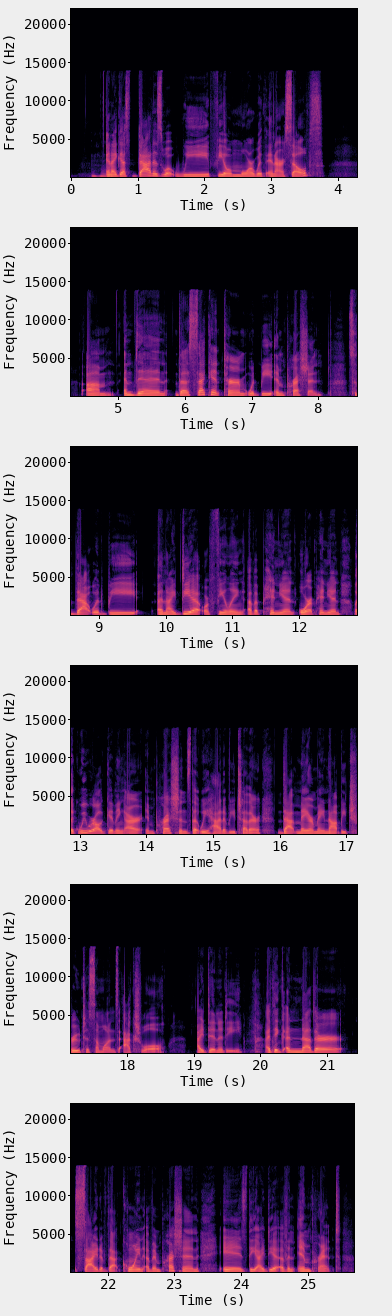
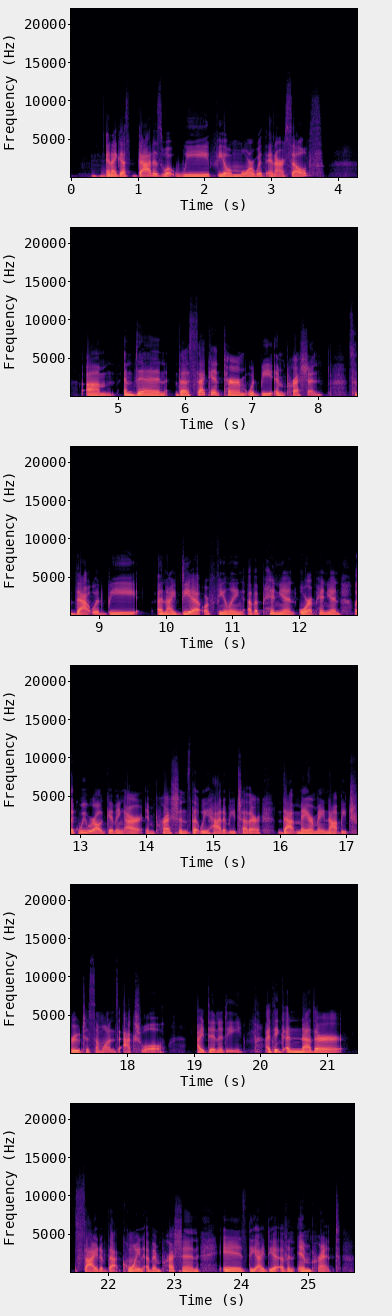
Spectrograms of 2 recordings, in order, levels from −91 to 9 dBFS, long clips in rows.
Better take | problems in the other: first | muffled; slightly; fading above 2.5 kHz

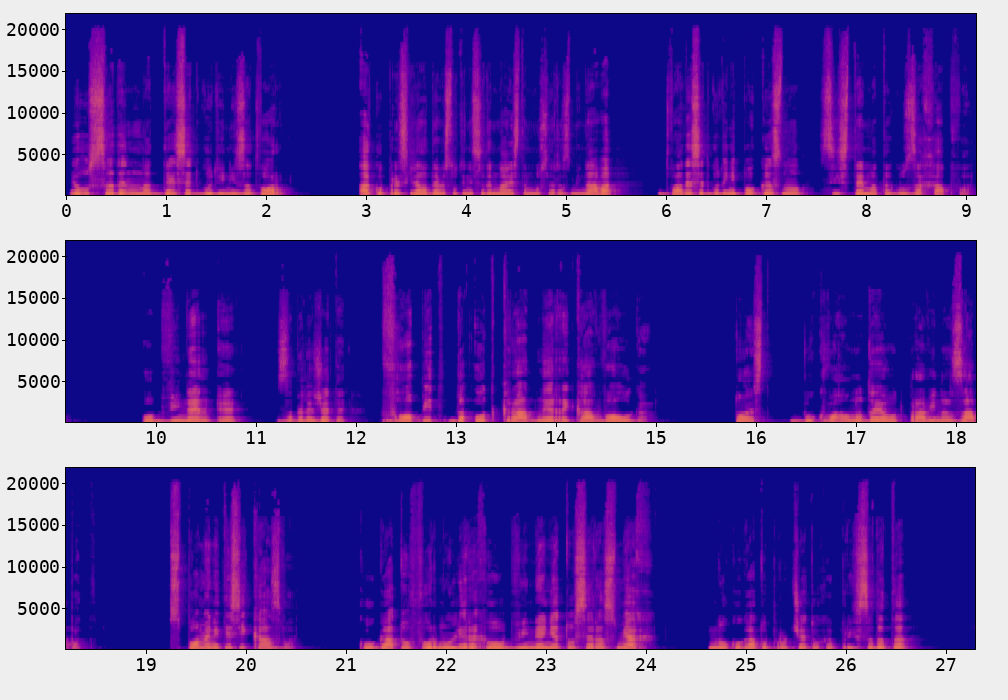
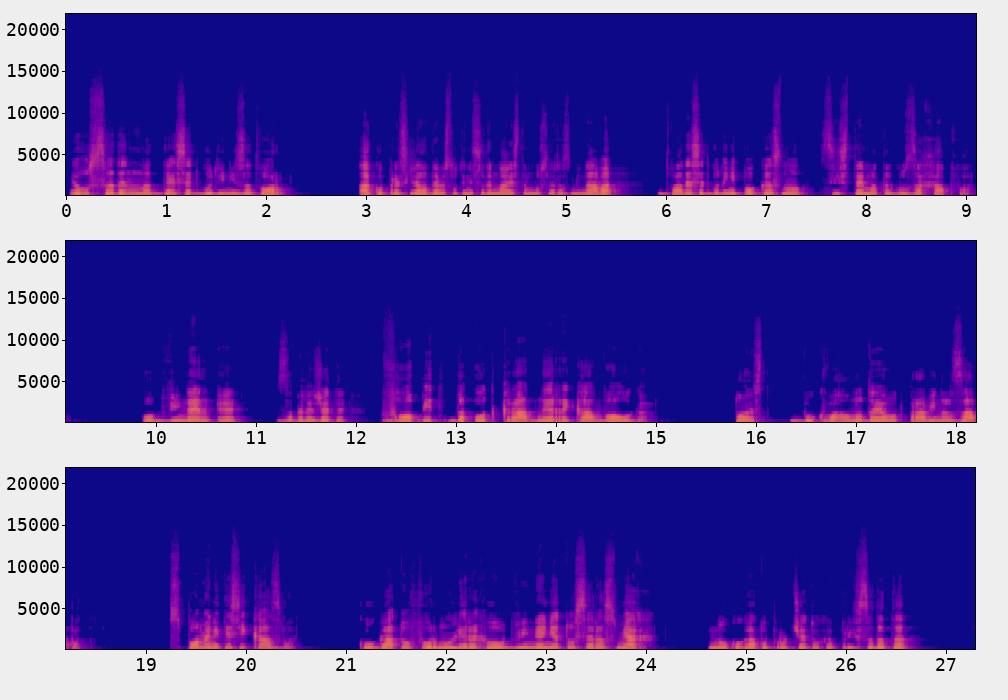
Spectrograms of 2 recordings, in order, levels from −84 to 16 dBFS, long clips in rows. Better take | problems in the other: first | muffled; slightly; fading above 3 kHz

